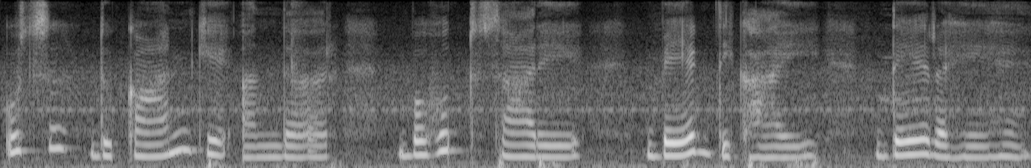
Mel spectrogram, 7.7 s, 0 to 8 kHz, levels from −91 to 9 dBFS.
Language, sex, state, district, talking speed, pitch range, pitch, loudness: Hindi, female, Madhya Pradesh, Dhar, 85 wpm, 205-255 Hz, 225 Hz, -17 LUFS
